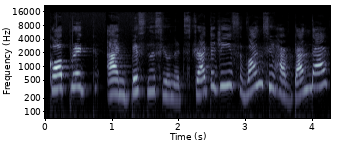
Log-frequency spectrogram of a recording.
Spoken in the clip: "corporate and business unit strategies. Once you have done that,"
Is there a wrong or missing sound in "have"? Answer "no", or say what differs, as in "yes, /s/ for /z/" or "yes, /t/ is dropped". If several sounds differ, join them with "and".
no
